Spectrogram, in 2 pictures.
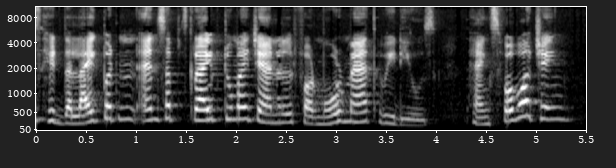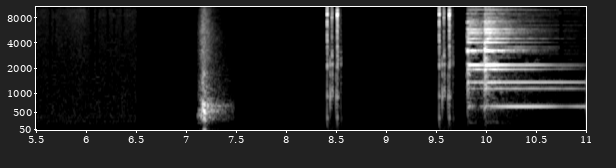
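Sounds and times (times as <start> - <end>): bell ding: 9.8 - 11.0.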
